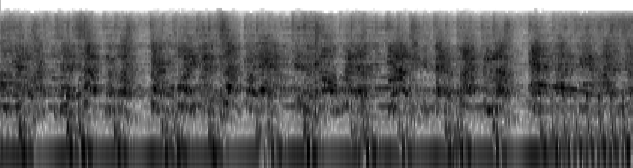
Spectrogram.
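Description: A hip-hop beat played loud through a club PA, with heavy bass coming in right at the start and a steady beat about twice a second, as a crowd shouts along over it.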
